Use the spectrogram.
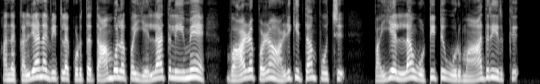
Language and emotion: Tamil, disgusted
